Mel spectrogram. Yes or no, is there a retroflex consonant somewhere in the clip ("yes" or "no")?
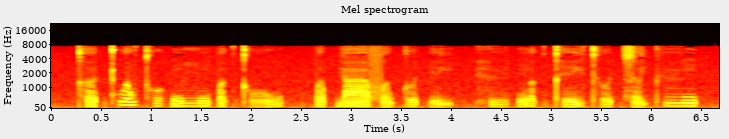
no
